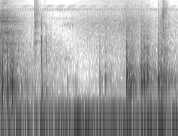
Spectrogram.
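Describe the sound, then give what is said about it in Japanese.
Several muffled fireworks bursts pop irregularly, a quick cluster of thuds and crackles at a modest volume with no one speaking. “花火の音が大きいからどんなにあえいでも平気なんだよね”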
